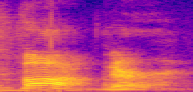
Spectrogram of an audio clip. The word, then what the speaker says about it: Wagner: Wagner is pronounced with a letter V as Wagner.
